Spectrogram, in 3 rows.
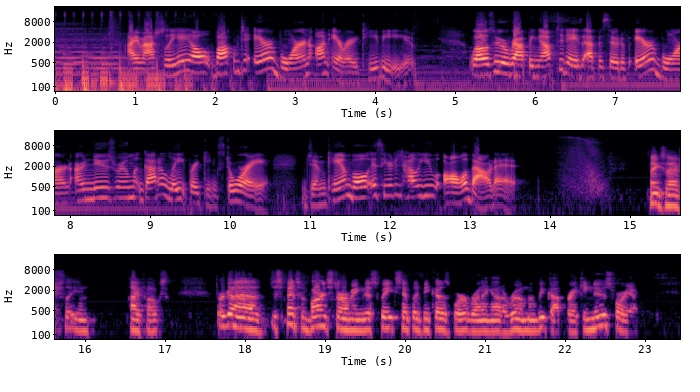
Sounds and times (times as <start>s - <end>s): Speech: 0.9s - 4.5s, 5.2s - 13.6s, 15.3s - 17.1s, 17.7s - 22.9s.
